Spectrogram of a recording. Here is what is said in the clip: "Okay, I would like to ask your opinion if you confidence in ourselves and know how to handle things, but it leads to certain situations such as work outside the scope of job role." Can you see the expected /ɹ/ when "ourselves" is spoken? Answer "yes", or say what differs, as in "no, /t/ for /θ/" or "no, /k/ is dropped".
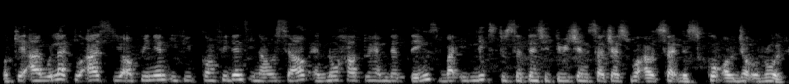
no, /w/ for /ɹ/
